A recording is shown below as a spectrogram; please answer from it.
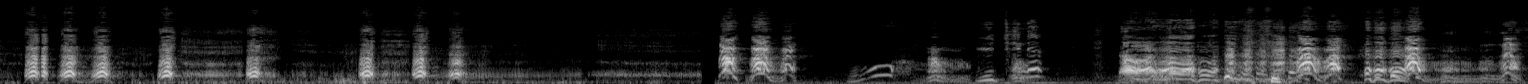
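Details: Tibetan Mastiff barking in short loud bursts, singly and in quick pairs and triples for the first few seconds, then a quieter pause followed by arching, wavering yelp-like calls and a dense run of overlapping barks near the end.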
